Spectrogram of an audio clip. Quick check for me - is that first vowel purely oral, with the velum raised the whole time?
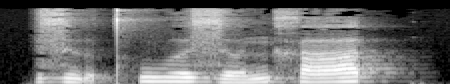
yes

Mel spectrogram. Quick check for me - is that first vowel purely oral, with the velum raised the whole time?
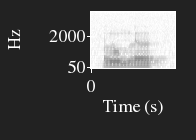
no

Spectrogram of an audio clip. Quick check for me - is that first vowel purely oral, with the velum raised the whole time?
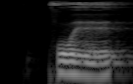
yes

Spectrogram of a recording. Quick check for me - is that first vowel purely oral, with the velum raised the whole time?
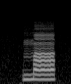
no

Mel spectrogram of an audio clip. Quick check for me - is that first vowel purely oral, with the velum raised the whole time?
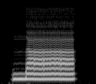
yes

